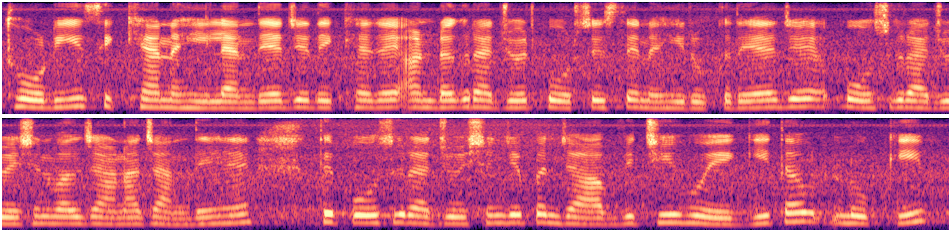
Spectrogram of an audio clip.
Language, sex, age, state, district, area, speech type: Punjabi, female, 30-45, Punjab, Bathinda, urban, spontaneous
